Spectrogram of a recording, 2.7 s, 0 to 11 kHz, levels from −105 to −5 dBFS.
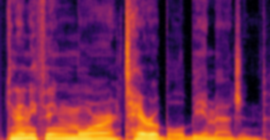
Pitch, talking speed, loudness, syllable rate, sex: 130 Hz, 135 wpm, -16 LUFS, 5.2 syllables/s, male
